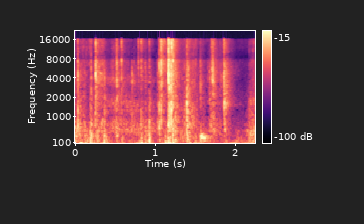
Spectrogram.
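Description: Faint crinkling of a foil hockey card pack wrapper, with irregular light clicks and rustles as the cards are slid out of it and handled.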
